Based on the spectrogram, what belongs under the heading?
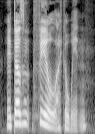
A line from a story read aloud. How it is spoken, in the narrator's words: Kai grumbled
